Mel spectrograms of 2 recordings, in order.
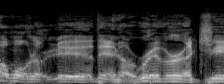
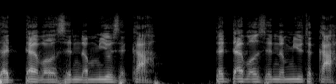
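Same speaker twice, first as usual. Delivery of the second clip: quieter put-on grandmother voice; 9 dB quieter than usual. Retelling what grandma said about rock music: imitating grandma. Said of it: "She'd be like".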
